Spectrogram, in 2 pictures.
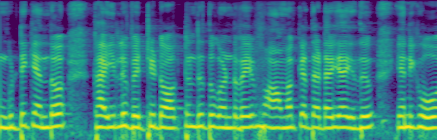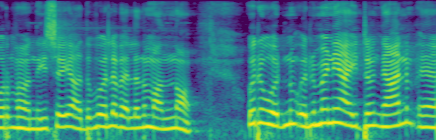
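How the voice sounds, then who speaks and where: A woman in her sixties gives a spoken church testimony, telling it plainly and often pausing on "um" to retell her own prayers. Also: a little high, clean tone. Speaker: parishioner giving a testimony.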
